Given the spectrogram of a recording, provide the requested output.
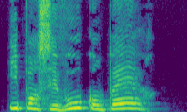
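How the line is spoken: Distressed woman exclaiming. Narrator (French): s'écriait la bonne femme désolée

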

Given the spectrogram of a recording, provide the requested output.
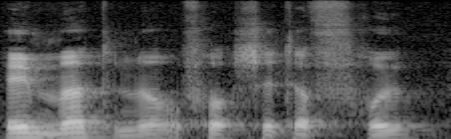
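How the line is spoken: Murmured. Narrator (French): murmura-t-elle

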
